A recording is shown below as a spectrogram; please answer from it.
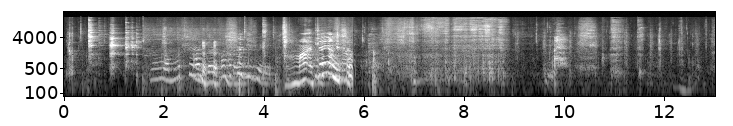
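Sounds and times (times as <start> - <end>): chewing and smacking: 0.0 - 0.5, 9.0 - 13.0.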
